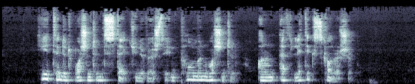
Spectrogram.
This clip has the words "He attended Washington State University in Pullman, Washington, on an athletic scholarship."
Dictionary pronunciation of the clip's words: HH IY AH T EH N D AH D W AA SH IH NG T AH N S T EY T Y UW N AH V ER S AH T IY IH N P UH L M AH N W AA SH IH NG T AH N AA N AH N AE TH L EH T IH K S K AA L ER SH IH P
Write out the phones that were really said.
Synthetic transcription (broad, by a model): HH IY AH T EH N D AH D W AA SH IH NG T AH N S T EY T Y UW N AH V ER S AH T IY IH N P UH L M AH N W AA SH IH NG T AH N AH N AH N AE TH L EH T IH K S K AA L ER SH IH P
